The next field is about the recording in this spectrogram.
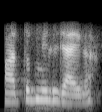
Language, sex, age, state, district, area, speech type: Hindi, female, 60+, Madhya Pradesh, Betul, urban, conversation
